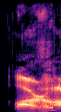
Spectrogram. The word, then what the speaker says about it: RRR: I am saying RRR. Because that's how you say it as a New Zealander. RRR.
